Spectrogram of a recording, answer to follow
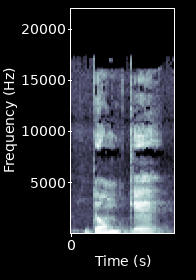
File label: "Sun", Naasioi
